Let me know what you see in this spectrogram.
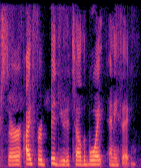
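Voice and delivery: ordinary delivery

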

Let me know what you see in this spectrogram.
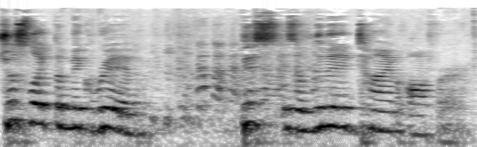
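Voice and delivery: put-on attempt at a man's voice. Reading out the texts a man sent a date: doing a man's voice. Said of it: "I'm going to do my best man voice".

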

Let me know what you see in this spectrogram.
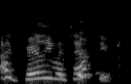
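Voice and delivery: offhand, dismissive, brushing-off tone. Acting out a friend brushing off a light hit: imitating a friend dismissively. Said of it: "and she's like".

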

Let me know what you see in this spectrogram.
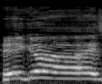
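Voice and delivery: put-on loud, high hyped shout, guys drawn out. Retelling office circle greetings at a job: imitating someone shouting. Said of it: "somebody would shout".

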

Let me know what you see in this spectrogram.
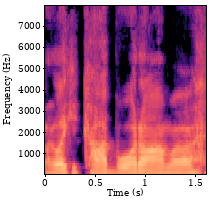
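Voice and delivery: put-on over-the-top, very thick Boston accent. Quoting a film character's lines: imitating Jack Reynor's Boston accent. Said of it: "everything he says was like".

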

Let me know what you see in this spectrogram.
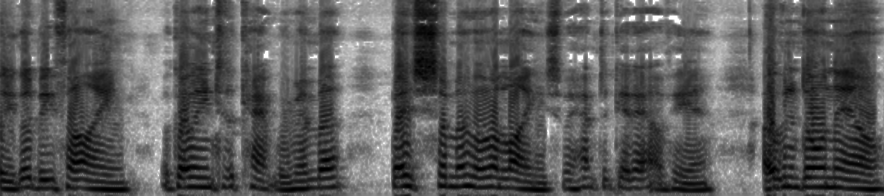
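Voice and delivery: plain reading voice

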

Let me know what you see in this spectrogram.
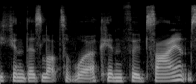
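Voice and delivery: ordinary delivery

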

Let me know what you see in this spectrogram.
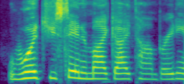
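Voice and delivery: angry, confrontational, challenging, squaring-up tone. Retelling a brawl in a football game: imitating Mike Evans confronting Brady. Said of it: "Mike Evans is like".

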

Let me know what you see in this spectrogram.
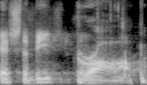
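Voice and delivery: booming deep voice. Performing a catchphrase after being asked: loud deep voice. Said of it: "loud voice, deep voice".

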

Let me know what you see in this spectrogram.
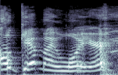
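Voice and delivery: high, loud, entitled sixth-grader voice. Imagining a sixth grader threatening a teacher: imitating a sixth grader. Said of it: "Imagine a sixth grader".

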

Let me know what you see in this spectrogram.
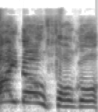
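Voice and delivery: very high, loud, mocking put-on character voice.

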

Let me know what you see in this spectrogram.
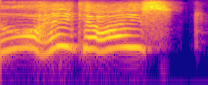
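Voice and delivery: put-on very high, loud, popped-out nerdy teen voice. Imitating an actor's American accent as a nerdy teen: Tom Holland nerdy teen voice. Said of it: "He just sort of does the nerdy teen".

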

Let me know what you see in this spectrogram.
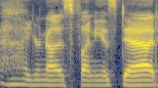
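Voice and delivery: put-on slow, half-laughing delivery. Imitating a little boy in a movie, imitating half laughing. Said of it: "half laughing".

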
